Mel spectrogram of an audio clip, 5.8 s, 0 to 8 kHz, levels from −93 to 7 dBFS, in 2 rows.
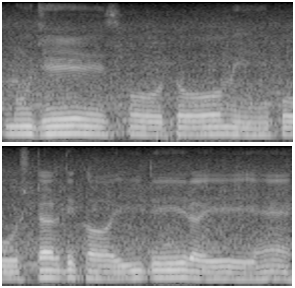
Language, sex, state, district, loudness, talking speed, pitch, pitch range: Hindi, male, Madhya Pradesh, Umaria, -17 LUFS, 95 wpm, 110 Hz, 105-115 Hz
